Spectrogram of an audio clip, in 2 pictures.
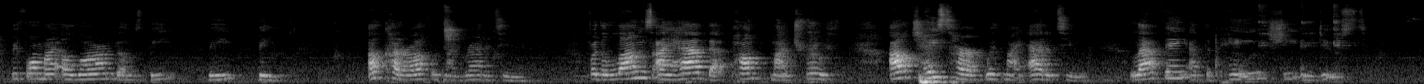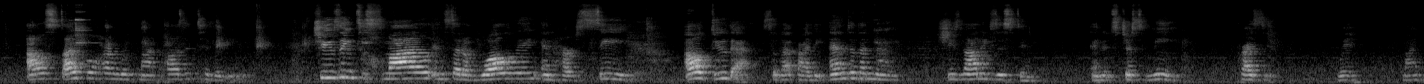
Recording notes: Recorded at the February Expressions spoken word open mic at Cafe Koi. Recorded at the February Expressions spoken word open mic at Cafe Koi. All these people together in a space sharing art and having fun.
